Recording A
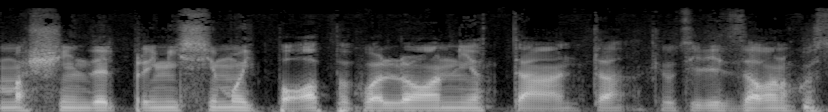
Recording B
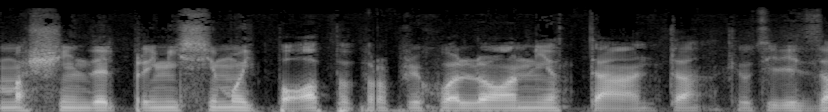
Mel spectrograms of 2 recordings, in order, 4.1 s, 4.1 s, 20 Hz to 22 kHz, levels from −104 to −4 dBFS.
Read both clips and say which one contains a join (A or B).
A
